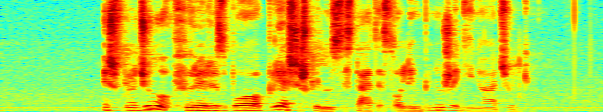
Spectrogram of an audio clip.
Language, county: Lithuanian, Kaunas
